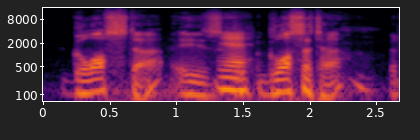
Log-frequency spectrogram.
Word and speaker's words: Gloucester: But no, it's spelled Forster. The English language is just, honestly. It's like Gloucester is Gloucester, but it's Gloucester.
